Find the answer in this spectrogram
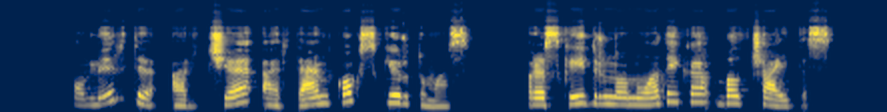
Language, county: Lithuanian, Kaunas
